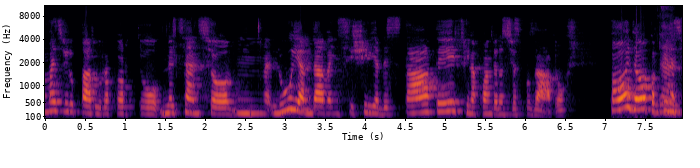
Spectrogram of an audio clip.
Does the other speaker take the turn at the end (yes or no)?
no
